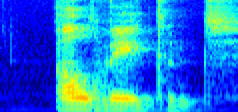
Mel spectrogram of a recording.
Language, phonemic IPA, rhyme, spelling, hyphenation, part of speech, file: Dutch, /ɑlˈʋeː.tənt/, -eːtənt, alwetend, al‧we‧tend, adjective, Nl-alwetend.ogg
- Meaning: omniscient, all-knowing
